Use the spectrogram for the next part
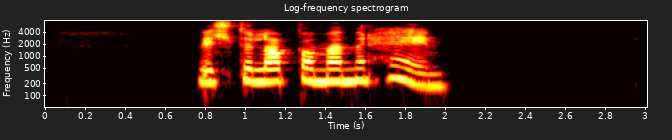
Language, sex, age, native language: Icelandic, female, 9, Icelandic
